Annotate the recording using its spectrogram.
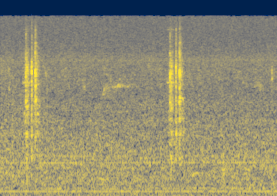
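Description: Two short bursts of three or four rapid, sharp clicks, about two seconds apart, over a faint steady hum in an otherwise quiet, silent crowd.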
